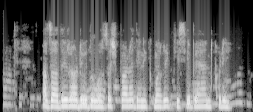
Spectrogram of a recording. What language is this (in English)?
Pashto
